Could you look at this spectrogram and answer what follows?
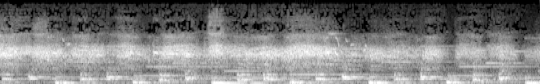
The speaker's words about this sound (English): we delve into the realm of the crow.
